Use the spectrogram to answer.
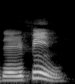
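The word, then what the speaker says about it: delfín: 영어에서 그 반번대기 발음 no 할 때 그거랑 똑같다고 생각해 주시면 돼요. 반번대기 발음. 요 발음인 거죠. 그래서 델핀입니다. 대 아니에요.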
